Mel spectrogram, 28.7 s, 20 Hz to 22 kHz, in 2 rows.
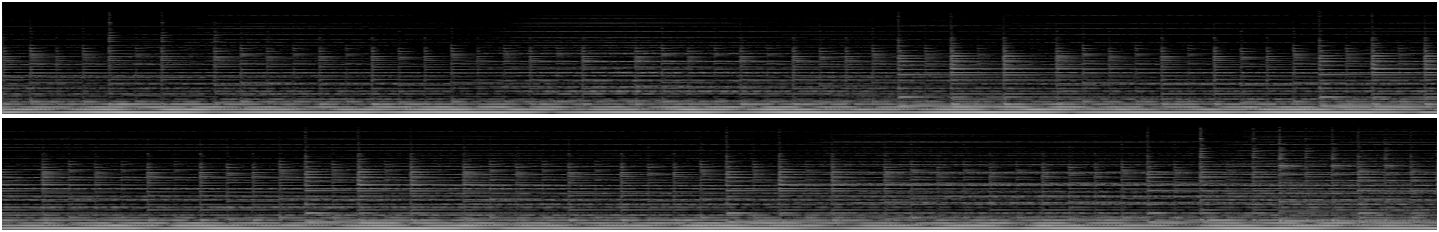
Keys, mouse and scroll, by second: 1.3 click, 2.2-5.0 drag, 4.2 Delete, 5.0 Escape, 5.7-7.0 drag, 7.0 Delete, 7.3-8.3 drag, 8.6-13.6 ctrl+alt+drag, 13.6 s, 14.4 Escape, 15.7-16.9 drag, 16.9 s, 18.5 Escape, 20.0 click, 20.8 click, 21.8 s, 24.6 click, 25.2 ctrl+alt+click, 26.4 g, 26.8 z.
